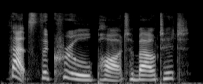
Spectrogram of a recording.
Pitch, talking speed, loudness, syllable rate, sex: 240 Hz, 175 wpm, -19 LUFS, 4.1 syllables/s, female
